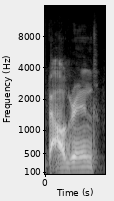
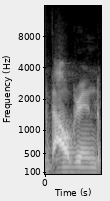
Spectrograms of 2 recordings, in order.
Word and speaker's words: Valgrind: you run it through valgrind um and what and it is pronounced valgrind by the way it's a reference to the gates to valhalla it doesn't mean val grind um so it's a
